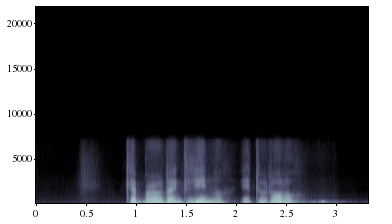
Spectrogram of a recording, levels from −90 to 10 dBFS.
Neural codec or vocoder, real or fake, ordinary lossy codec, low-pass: codec, 16 kHz, 0.2 kbps, FocalCodec; fake; none; 7.2 kHz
